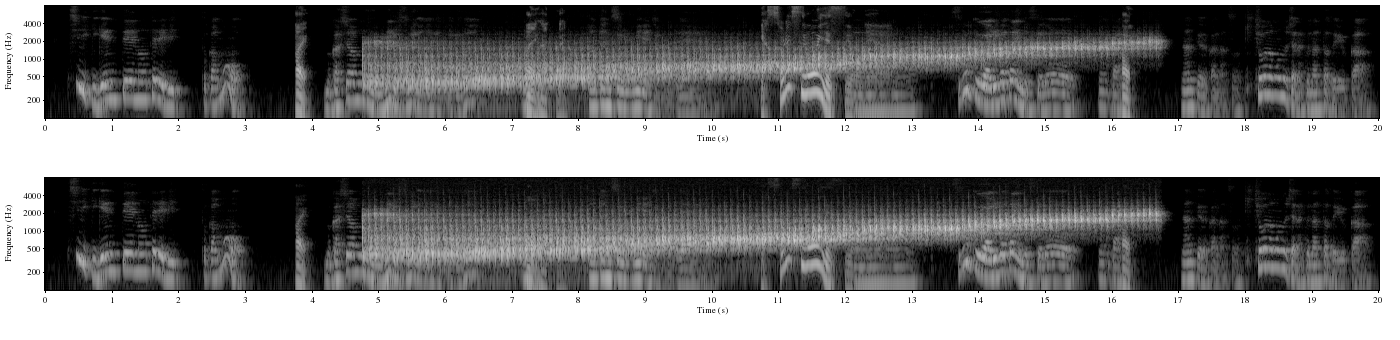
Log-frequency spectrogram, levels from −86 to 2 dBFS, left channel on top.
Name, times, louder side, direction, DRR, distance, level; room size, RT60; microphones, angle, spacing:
voice 1, 0.3-2.0 2.5-2.9 4.2-6.5 7.1-7.5 8.1-10.1 12.1-13.1 13.6-15.5 15.8-16.2 17.0-19.8, equal, 5° left, 1.9 m, -38 dB
sound 1, 4.7-16.7, right 5 dB, 70° right, 1.0 m, -25 dB
voice 2, 7.2-7.8 10.7-12.8 16.1-16.3, left 5 dB, 80° left, 0.5 m, -33 dB
11.0 x 6.4 x 4.2 m
head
